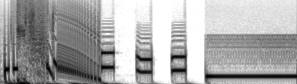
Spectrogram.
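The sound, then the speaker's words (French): A brief swooshing burst gives way to three quick two-tone telephone dialing beeps, followed by a loud, steady ringing tone that holds to the end, as a hardware store is being called. No one speaks. “On appelle une quincaillerie ce matin.”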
